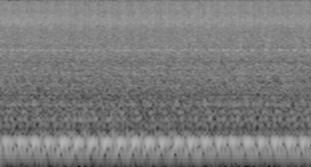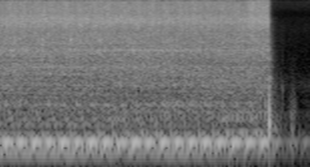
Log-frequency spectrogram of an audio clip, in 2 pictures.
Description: Clicks then stops. Clicks then stops / What is it?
